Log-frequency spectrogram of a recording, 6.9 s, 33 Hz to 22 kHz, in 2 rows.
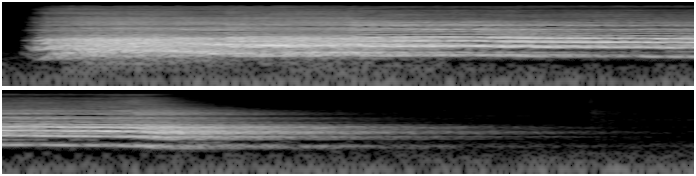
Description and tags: Scream ooa-1
Out of the series of some weird screams made in the basement of the Utrecht School of The Arts, Hilversum, Netherlands. Made with Rode NT4 Stereo Mic + Zoom H4.
Vocal performance by Meskazy
horror, pain, yell, death, screaming, scream, funny, fear, angry, darkness, anger, weird, disturbing, painfull, yelling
